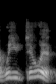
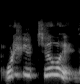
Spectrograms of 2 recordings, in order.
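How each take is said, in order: First: Exasperated New Jersey accent, pitched well up. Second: Even higher, softer New Jersey accent, near a squeak; New Jersey accent peak. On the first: Host scolding the team over its hire, New Jersey accent. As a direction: throw up your hands in a New Jersey accent. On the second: Host repeating the complaint in disbelief, high New Jersey accent. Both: Real, not acted. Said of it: "my New Jersey accent coming out there".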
